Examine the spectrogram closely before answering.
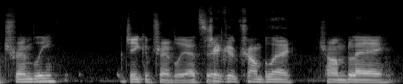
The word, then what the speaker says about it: Tremblay: Jacob Tremblay. That's it. Jacob Tremblay. Tremblay. Yeah. It's spelled Tremblay, but because it's French, it's pronounced Tremblay.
